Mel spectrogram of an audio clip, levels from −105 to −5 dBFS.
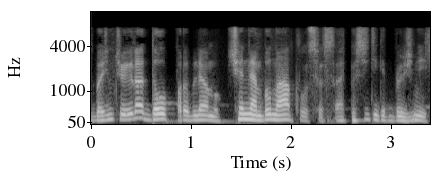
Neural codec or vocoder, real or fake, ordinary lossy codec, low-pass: codec, 16 kHz, 1 kbps, X-Codec, HuBERT features, trained on general audio; fake; MP3, 48 kbps; 7.2 kHz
